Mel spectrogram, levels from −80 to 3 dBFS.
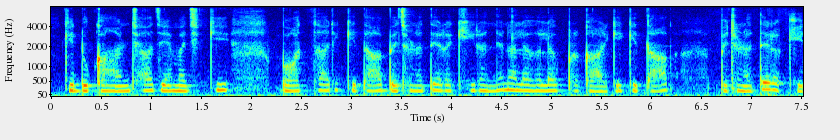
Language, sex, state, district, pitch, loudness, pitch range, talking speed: Hindi, female, Uttarakhand, Tehri Garhwal, 185 Hz, -24 LUFS, 180-195 Hz, 185 wpm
